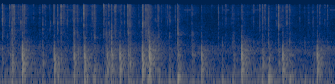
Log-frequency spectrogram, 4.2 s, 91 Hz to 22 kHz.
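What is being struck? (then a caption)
Aluminium and plastic wireless keyboard. Fingertips of both hands type rapidly on a slim white Apple-style wireless keyboard with an aluminium body and white plastic keys, resting on a desk. An uneven run of quiet, short clicky taps with a mid-range body around 500 Hz and bright edges, each dying away almost at once.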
